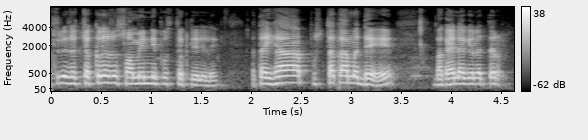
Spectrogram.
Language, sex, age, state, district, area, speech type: Marathi, male, 18-30, Maharashtra, Ahmednagar, urban, spontaneous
